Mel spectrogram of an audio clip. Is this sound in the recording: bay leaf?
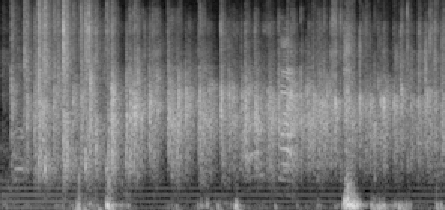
no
